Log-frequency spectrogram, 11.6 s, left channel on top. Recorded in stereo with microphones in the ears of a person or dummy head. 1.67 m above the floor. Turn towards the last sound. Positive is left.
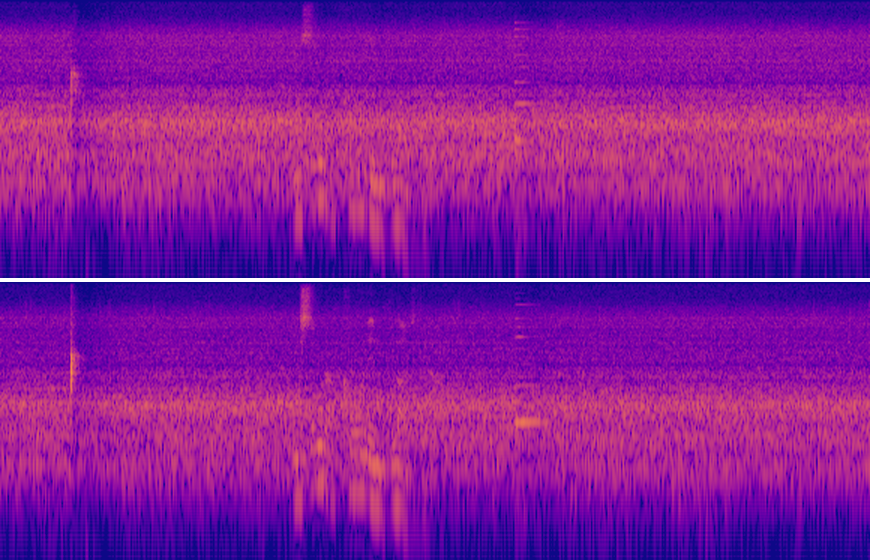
turn(degrees=45)  # may be behind; listen again after turning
